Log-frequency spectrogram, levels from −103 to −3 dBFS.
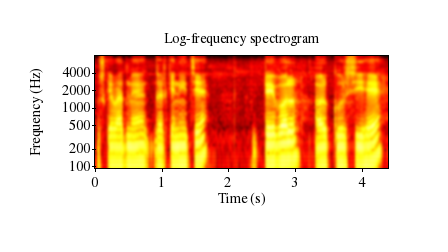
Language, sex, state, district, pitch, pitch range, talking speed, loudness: Hindi, male, West Bengal, Alipurduar, 115 Hz, 110-125 Hz, 135 wpm, -18 LUFS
